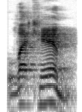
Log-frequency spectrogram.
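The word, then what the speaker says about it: לחם: Another Hebrew word is pronounced lechem.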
